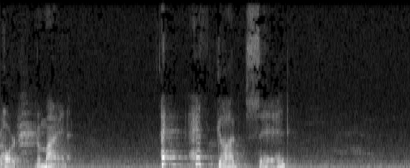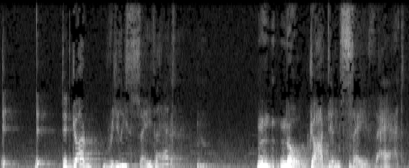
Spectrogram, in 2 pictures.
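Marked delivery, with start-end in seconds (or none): 3.2-5.8 slow, hushed, insinuating serpent voice; drawn-out tempting whisper of the devil; sly serpent. Acted. Preacher voicing the serpent tempting Eve, slow and hushed. 8.2-11.7 slow, softer, questioning serpent voice; sly serpent. Acted. Preacher voicing the devil planting doubt, slow and soft. 13.3-16.3 sly serpent. Acted. Devil tempting Eve.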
